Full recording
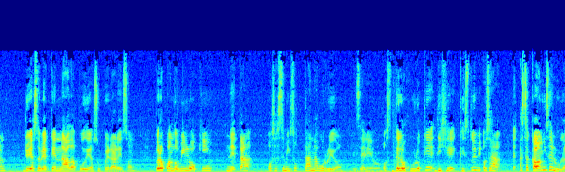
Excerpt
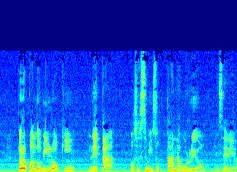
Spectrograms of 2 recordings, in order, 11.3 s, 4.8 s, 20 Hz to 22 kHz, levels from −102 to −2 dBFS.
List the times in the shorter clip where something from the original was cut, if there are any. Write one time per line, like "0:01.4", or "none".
none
